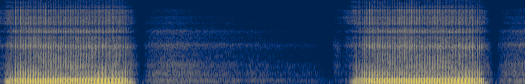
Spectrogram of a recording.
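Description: Loud, rough snores on long in-breaths, with quiet breathing out between them, about two snore cycles in the clip.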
